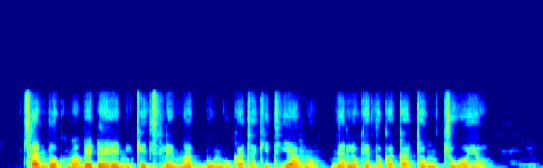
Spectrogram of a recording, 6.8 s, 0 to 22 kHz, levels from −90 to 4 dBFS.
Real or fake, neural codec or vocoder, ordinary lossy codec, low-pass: fake; vocoder, 22.05 kHz, 80 mel bands, WaveNeXt; AAC, 64 kbps; 9.9 kHz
